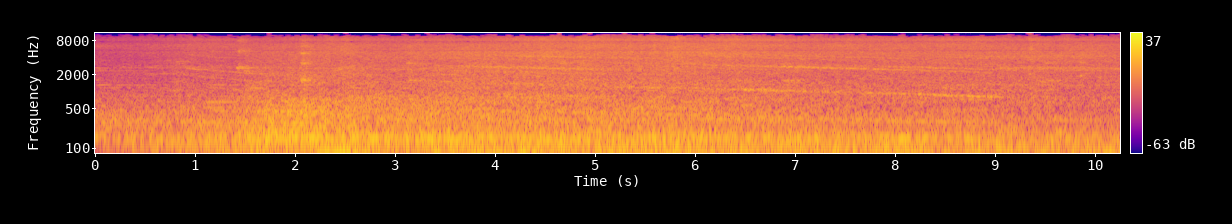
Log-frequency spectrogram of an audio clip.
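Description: A train running along its track with a steady rumble, and a faint whine that slowly falls in pitch in the second half.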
